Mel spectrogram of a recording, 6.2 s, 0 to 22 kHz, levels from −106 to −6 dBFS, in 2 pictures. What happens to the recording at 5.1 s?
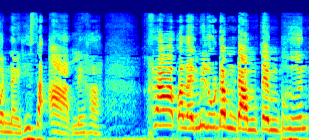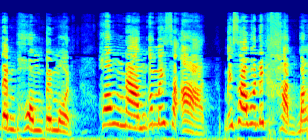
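At 5.1 s the speech is still passing through what is likely HE-AAC compression at a very low rate, consistent with roughly 20 kbps, which runs through the whole clip. Only the lower spectrum is actually coded; the treble is rebuilt by copying lower bands upward under a coarse envelope, with nothing above 14.9 kHz. Because those copied harmonics don't line up with the real ones, s sounds come out gritty, metallic and lispy.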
